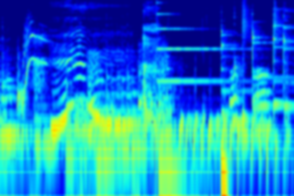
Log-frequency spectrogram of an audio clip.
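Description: Cartoon sound effects: a quick rising whistle and wobbling sliding tones, then a ringing bell-like ding over a low rapid rattle from about halfway.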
